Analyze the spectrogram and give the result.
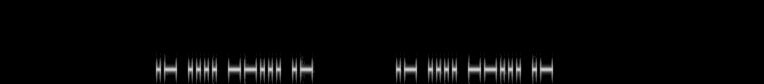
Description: Morse code, heard as a keyed tone, about 30 wpm, 700 Hz. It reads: AH7A AH7A
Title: USA Call Signs - 4 Characters - Repeated 2x - 30wpm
